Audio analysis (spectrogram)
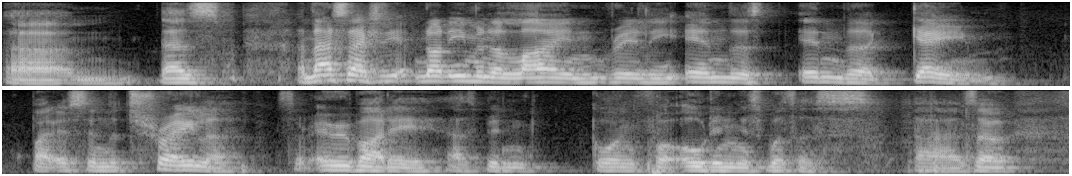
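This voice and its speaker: A man with a Danish accent, fairly high in pitch, at a moderate pace with ordinary pitch variation and audible room echo. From Denmark. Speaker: actor. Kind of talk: interview. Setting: convention panel. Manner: halting.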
